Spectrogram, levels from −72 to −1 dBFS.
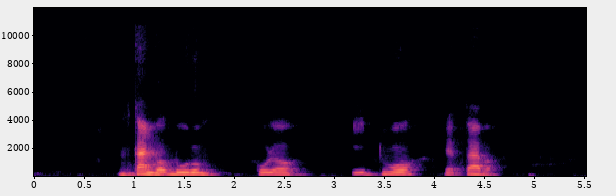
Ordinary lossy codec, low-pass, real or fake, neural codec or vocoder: Opus, 32 kbps; 10.8 kHz; fake; codec, 24 kHz, 0.9 kbps, WavTokenizer, large speech release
